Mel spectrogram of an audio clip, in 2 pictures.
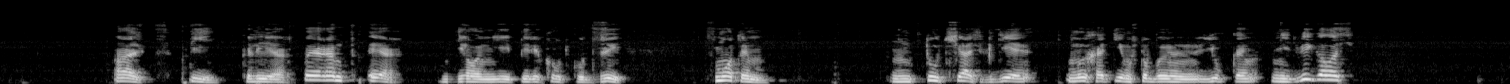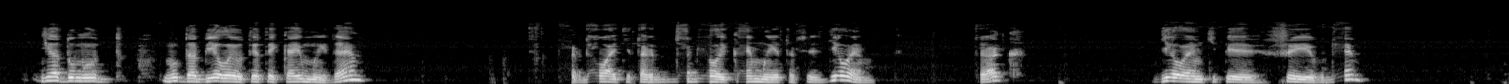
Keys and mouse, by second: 1.9 alt+p, 3.8 r, 6.1 g, 7.4 middle click, 8.6 middle click, 10.8 click, 11.8-12.9 drag, 13.6-15.4 middle drag, 16.9-19.4 middle drag, 20.1 KP_1, 21.6 click, 22.3 g, 23.7 middle click, 25.2 click, 25.9-26.9 middle drag, 28.6 shift+d.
